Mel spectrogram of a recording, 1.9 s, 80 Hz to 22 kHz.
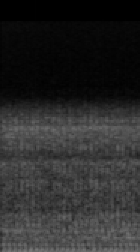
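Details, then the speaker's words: Honda Vario, about 2011, with CBS and a non-original CDI, whose starter only clicked because the starter relay inside the CDI was weak: after jumpering the relay it starts with the brake pressed and idles steadily with small even ticks, no stumble or rattle. "jadi motor sudah enak sekarang sudah bisa starter hanya dilakukan penjemperan seperti ini"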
